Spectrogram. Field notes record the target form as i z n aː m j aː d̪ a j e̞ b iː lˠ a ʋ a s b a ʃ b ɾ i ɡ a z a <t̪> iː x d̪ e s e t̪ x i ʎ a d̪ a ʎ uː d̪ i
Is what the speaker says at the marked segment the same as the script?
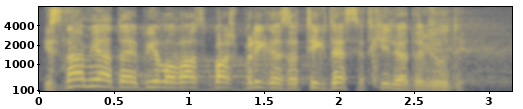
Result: yes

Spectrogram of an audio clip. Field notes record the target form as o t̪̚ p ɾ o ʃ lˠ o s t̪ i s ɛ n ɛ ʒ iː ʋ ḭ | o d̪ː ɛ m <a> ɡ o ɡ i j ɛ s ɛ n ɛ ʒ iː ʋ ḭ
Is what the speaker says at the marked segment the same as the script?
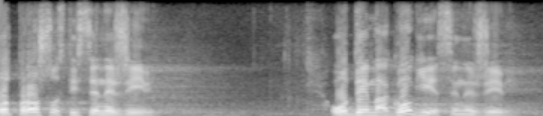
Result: yes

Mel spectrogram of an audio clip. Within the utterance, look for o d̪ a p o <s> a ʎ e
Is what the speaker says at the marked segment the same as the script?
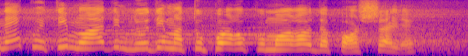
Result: no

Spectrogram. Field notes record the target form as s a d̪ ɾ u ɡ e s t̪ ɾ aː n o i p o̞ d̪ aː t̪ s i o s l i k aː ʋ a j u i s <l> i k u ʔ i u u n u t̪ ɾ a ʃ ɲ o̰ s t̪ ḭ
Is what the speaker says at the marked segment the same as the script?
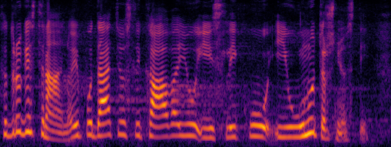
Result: yes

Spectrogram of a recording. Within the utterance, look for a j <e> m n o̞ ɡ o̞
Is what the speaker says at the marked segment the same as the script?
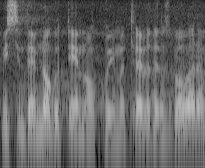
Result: yes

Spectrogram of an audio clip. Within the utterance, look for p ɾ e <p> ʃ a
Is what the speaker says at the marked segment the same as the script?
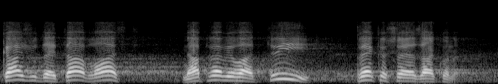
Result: no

